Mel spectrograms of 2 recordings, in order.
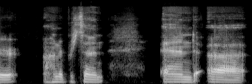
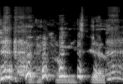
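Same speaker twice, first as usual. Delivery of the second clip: much higher, laughing through the words; laughing squeal; slower than usual. Real, not acted. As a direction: crack up mid-phrase. Laughing reaction to wife story.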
